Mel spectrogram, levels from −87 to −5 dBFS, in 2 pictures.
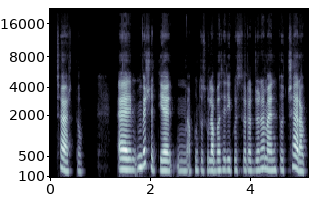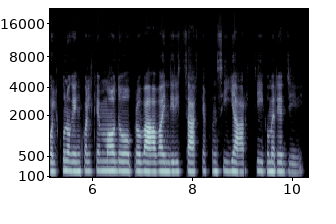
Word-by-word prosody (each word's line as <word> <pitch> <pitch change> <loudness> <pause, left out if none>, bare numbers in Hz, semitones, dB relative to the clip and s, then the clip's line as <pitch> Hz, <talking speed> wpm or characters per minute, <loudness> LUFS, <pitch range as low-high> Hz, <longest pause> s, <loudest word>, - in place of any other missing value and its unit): Certo, 185 -5 +2 0.6
ehm, 215 -1 +7
invece 255 -4 +1
ti 200 - -7
è, 195 -1 +7
mhmm, 195 0 -11
appunto 200 +1 -11
sulla 200 0 0
base 200 +1 -3
di 210 0 -5
questo 205 +1 -10
ragionamento, 205 +1 0
c'era 205 -5 +5
qualcuno 185 +2 -7
che 185 - -7
in 185 0 -4
qualche 185 0 -11
modo 190 -1 -4
provava 180 -1 -1
a - - -1
indirizzarti, 180 0 -6
a 185 - -17
consigliarti? 185 0 -9
Come 180 -1 -6
reagivi? 170 -3 -12
190 Hz, 145 wpm, -22 LUFS, 180-205 Hz, 0.6 s, ehm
